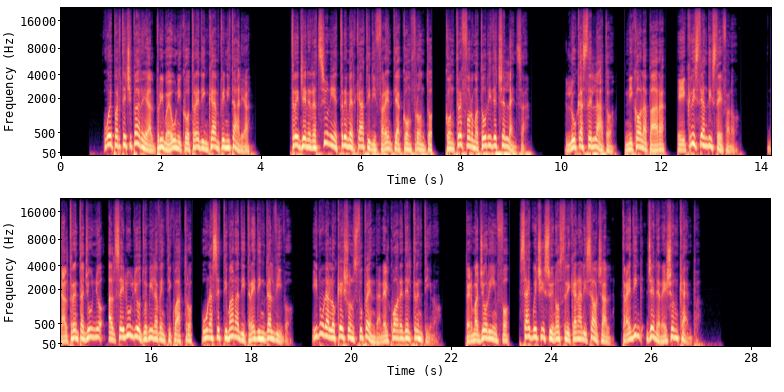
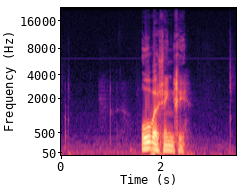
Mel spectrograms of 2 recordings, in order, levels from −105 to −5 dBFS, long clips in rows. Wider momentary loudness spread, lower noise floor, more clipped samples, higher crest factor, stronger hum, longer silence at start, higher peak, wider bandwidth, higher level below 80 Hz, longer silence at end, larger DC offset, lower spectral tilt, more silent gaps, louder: second, 8 LU vs 15 LU; first, under -90 dBFS vs -56 dBFS; neither; second, 12 dB vs 18 dB; neither; second, 0.85 s vs 1.6 s; about the same, -2 dBFS vs 0 dBFS; first, 20 kHz vs 12 kHz; first, -34 dBFS vs -40 dBFS; first, 1.35 s vs 1.05 s; neither; second, -6 dB/octave vs -7.5 dB/octave; first, 3.98-4.57 s, 9.62-10.07 s, 11.20-11.26 s, 13.70-14.11 s, 19.00-19.21 s, 21.88-22.27 s, 25.34-25.39 s vs none; about the same, -15 LUFS vs -14 LUFS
